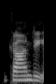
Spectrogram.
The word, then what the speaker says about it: Gandhi: Yes, Gandhi.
